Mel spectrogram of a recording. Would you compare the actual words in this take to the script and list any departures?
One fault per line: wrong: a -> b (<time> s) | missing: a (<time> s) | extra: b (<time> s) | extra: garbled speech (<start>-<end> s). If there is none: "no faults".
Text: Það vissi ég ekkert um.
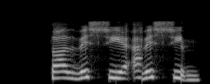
wrong: ekkert -> vissi (1.5 s)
